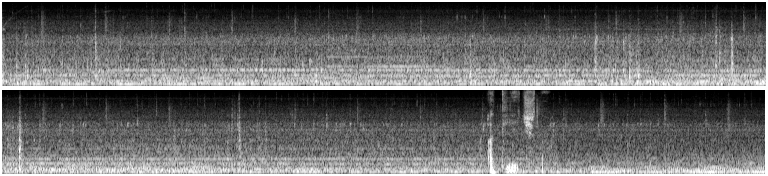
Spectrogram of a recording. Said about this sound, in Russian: Профи подходит к принтеру, берет распечатанные документы, скрепляет их и кладет в папку.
